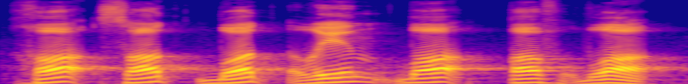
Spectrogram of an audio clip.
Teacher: Karena bersifat isti'la. Isti'la itu apa? Naiknya pangkal lidah belakang, ya, ke langit-langit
